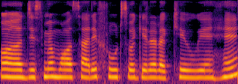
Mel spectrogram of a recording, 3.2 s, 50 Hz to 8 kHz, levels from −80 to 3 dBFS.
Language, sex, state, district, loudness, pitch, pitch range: Hindi, female, Chhattisgarh, Balrampur, -14 LUFS, 220 Hz, 215-230 Hz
